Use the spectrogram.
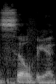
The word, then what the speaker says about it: Sylvia: It's Nissan Sylvia, too. I've been pronouncing it wrong this whole time.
